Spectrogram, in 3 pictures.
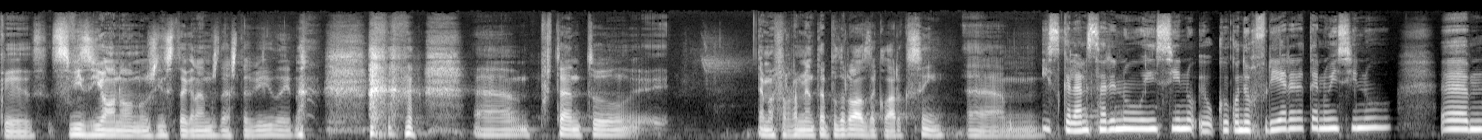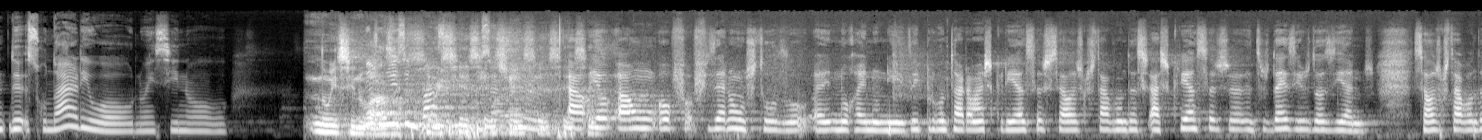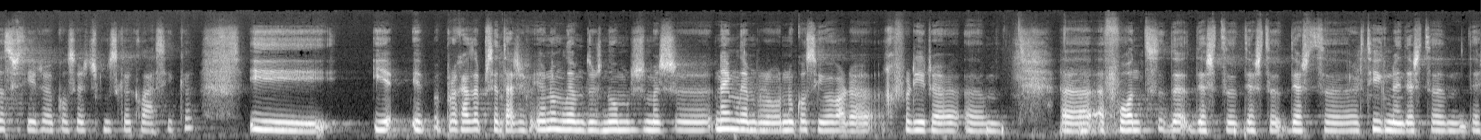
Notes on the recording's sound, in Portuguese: Ao vivo. Gravado no Coliseu Porto Ageas. A dado momento, o microfone da apresentadora ficou sem pilhas.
